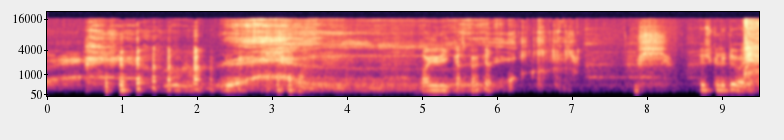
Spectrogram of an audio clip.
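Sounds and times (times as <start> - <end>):
laughter: 0.2 - 3.6
speech: 0.8 - 3.8, 5.0 - 6.3, 7.8 - 9.4
drawn-out gravelly burp: 2.2 - 7.2.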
